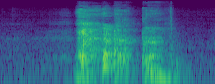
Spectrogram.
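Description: A man coughing twice in quick succession, about a second in; the second cough is shorter.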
